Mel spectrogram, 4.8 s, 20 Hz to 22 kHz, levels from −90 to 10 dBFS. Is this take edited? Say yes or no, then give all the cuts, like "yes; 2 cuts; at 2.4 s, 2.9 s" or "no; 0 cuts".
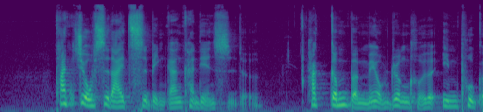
no; 0 cuts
